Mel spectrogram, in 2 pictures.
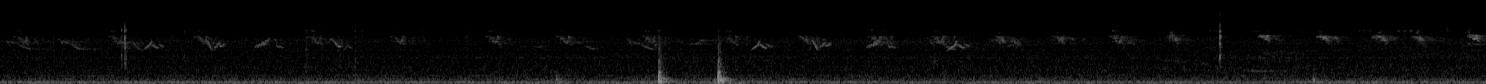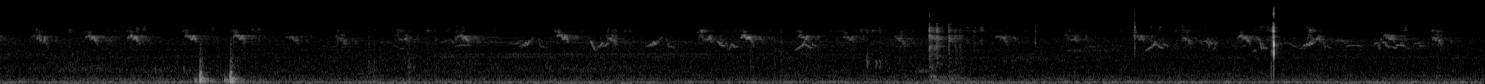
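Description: Small birds chirping in a steady run of short, falling chirps, two or three a second. A few dull knocks from handling sound twice, and one sharp click comes near the end.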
